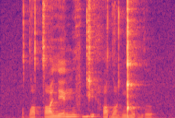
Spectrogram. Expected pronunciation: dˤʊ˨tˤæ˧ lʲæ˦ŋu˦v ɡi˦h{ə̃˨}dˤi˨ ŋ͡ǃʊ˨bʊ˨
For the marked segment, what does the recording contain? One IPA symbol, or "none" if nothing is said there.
ə˨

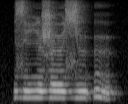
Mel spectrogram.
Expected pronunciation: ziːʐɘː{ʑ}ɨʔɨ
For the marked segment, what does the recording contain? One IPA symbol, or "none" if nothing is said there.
ʑ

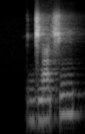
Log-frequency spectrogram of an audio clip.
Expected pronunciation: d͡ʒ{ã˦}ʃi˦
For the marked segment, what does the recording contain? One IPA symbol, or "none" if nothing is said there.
ã˨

